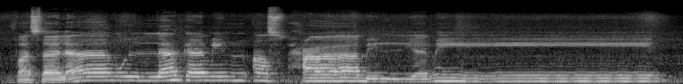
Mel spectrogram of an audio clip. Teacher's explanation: دو پیش کی تنوین کے بعد لام حروف یرملون میں سے ہے تو یہاں پر ادغام بلا غنہ ہوگا، یعنی غنہ نہیں کریں گے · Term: اظہار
